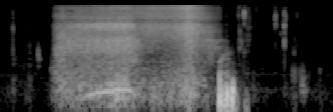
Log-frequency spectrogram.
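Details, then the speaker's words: Person on a mechanical ventilator speaking while it runs: a steady rushing hiss of air for about a second and a half, ending in a brief low clunk; one ventilator breath cycle. "hello everyone my name is that noise earring is my ventilator and welcome to page-turners"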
